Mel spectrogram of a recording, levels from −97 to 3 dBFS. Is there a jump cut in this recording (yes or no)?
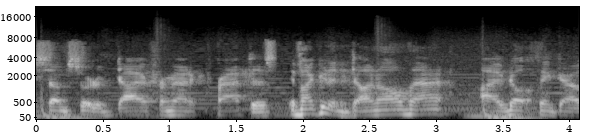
yes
